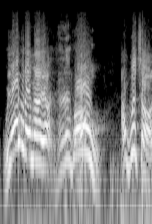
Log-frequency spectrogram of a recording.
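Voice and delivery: high, loud excited whoop; rally the crew to head out; eager rallying. Acted. Preacher joining the congregation's trip to heaven, loud eagerness.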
